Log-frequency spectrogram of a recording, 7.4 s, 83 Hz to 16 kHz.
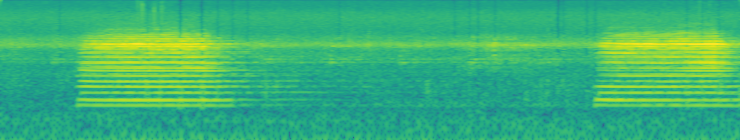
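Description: Nickel Plate Road 765, a 2-8-4 Berkshire steam locomotive, sounding its whistle for a grade crossing as it approaches. There are two long blasts of about a second and a half each, with a gap of about three and a half seconds between them, over a steady low rumble.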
